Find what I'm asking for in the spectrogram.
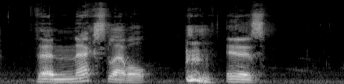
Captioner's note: clears throat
